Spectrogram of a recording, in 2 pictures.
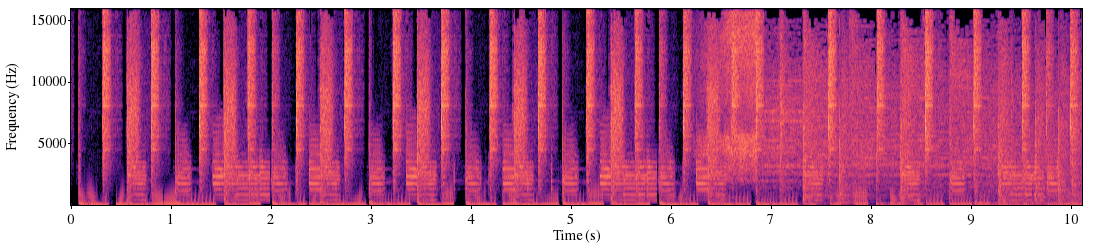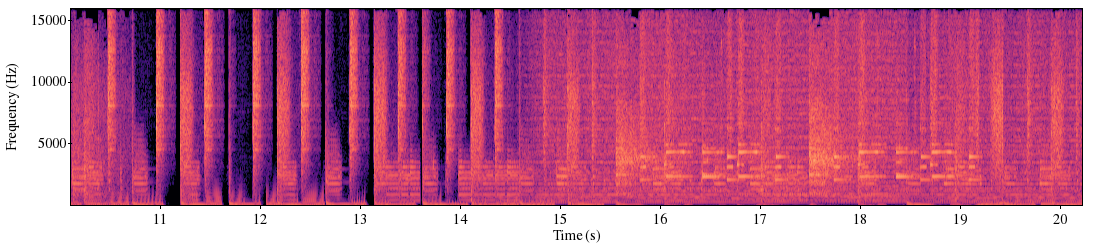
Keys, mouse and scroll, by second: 0.0-0.9 typing, 1.9 typing, 3.4-11.8 typing, 16.2-18.3 typing, 20.1 typing.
